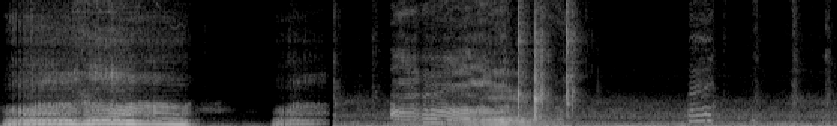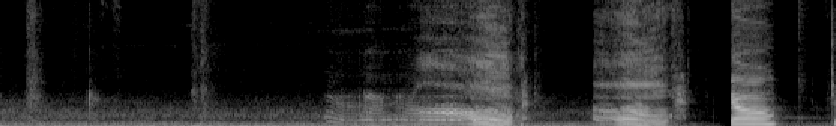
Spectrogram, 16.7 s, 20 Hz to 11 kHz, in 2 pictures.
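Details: A 13-year-old dog grumbles indoors while waiting for its favourite snack, making moaning, wavering growls at the start and bursts of whiny grumbling near the end, with quieter room sounds and clicks in between.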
